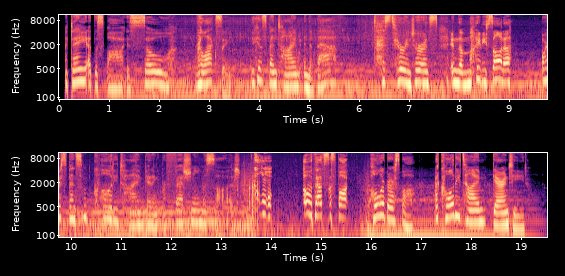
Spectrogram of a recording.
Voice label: Polar Bear Spa, meditation; en-GB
